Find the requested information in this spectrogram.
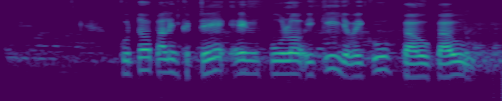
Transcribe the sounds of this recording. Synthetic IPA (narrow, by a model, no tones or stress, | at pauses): kut̪ɔpalɪŋɡ̥ə̤ɖ̥e̤ɪŋpulɔikijɔʔikub̥aub̥a̤u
